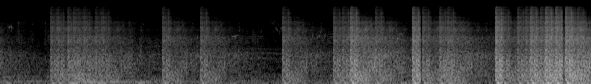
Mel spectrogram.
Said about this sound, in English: All I have is this frickin' shitty shotgun.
